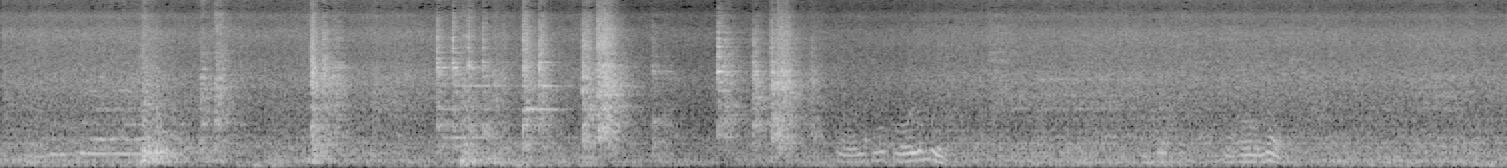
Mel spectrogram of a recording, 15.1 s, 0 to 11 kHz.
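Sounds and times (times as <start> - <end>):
metal utensil clinking on pan: 4.3 - 8.1.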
